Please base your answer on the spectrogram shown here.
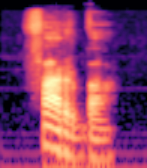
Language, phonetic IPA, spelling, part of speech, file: Polish, [ˈfarba], farba, noun, Pl-farba.ogg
